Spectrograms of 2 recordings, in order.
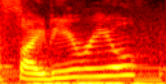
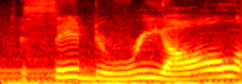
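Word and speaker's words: sidereal: Both uh Cidereial and Sid Sid real are accept.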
